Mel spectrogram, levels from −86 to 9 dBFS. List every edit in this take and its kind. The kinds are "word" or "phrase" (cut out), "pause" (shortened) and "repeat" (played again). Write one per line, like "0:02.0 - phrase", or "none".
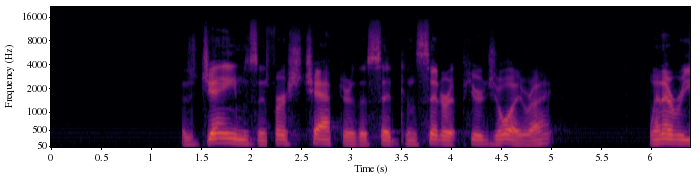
0:02.2 - word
